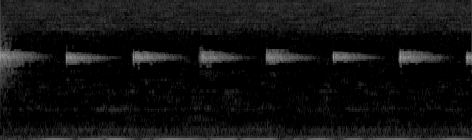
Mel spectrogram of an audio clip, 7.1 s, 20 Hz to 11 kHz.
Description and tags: watch tics 5
This from recording from my wristwatch and amplified and cleaned up a lot.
